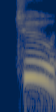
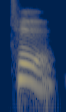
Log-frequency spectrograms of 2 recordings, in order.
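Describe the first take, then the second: First: The word has a full 'oo' vowel. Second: The word has a short reduced vowel. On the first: The word stands alone, not in a sentence. "Kalau to berdiri sendiri nggak dalam kalimat nih, bacanya betul to" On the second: The word is inside a sentence. "Tapi kalau sudah dalam kalimat, bunyinya te"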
